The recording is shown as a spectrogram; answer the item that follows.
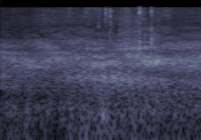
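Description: Road traffic noise: a steady rush of passing vehicles' tyres and engines, swelling slightly about a second in as a vehicle goes by.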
